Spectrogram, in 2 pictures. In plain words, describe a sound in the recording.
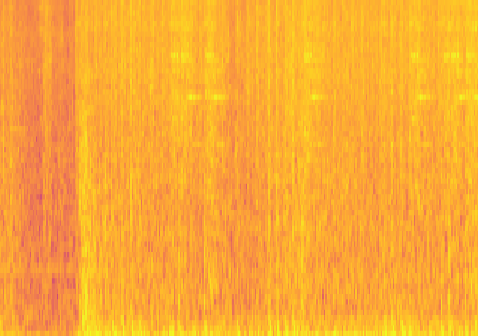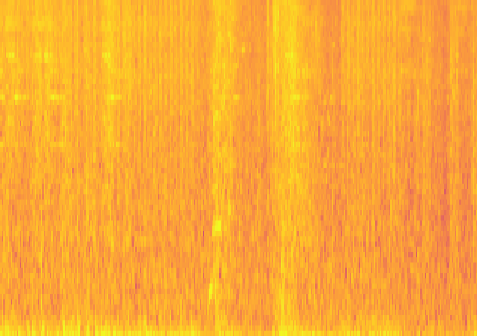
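A game weapon fires in rapid bursts.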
